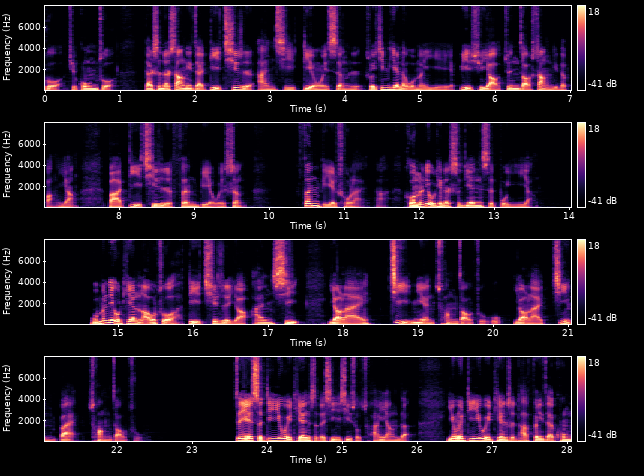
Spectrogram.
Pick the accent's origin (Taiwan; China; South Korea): China; 我们中国人称这一天为周末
